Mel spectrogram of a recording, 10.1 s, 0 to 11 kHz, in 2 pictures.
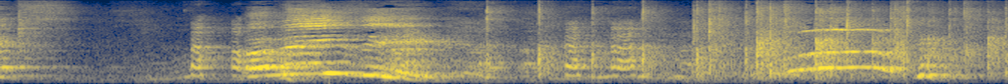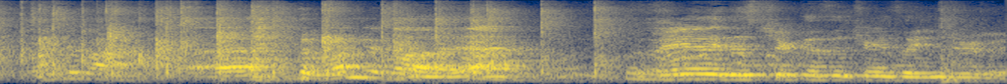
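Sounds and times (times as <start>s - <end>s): audience clapping: 2.4s - 8.2s.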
